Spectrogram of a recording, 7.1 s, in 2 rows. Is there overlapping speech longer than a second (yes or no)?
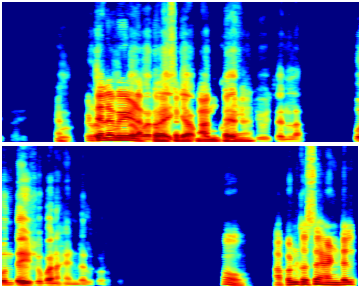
yes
